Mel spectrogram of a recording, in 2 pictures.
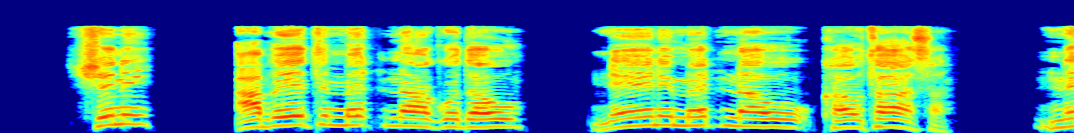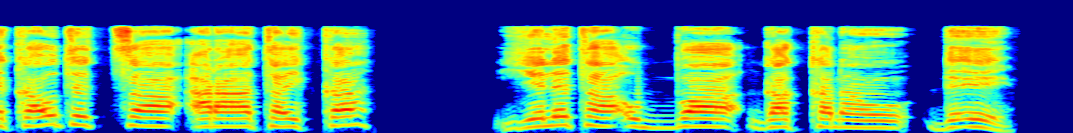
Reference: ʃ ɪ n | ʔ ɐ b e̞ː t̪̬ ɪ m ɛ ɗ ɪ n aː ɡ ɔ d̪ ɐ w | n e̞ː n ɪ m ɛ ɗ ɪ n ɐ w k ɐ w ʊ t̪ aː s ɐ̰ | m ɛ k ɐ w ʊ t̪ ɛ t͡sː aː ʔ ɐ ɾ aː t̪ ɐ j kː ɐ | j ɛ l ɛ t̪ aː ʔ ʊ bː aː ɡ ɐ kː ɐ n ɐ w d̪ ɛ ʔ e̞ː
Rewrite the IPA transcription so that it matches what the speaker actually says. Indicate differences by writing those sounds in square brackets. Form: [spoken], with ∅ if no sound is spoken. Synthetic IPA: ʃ ɪ n | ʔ ɐ b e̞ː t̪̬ ɪ m ɛ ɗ ɪ n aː ɡ ɔ d̪ ɐ w | n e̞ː n ɪ m ɛ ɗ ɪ n ɐ w k ɐ w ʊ t̪ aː s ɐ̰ | [n] ɛ k ɐ w ʊ t̪ ɛ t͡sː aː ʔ ɐ ɾ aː t̪ ɐ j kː ɐ | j ɛ l ɛ t̪ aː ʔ ʊ bː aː ɡ ɐ kː ɐ n ɐ w d̪ ɛ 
